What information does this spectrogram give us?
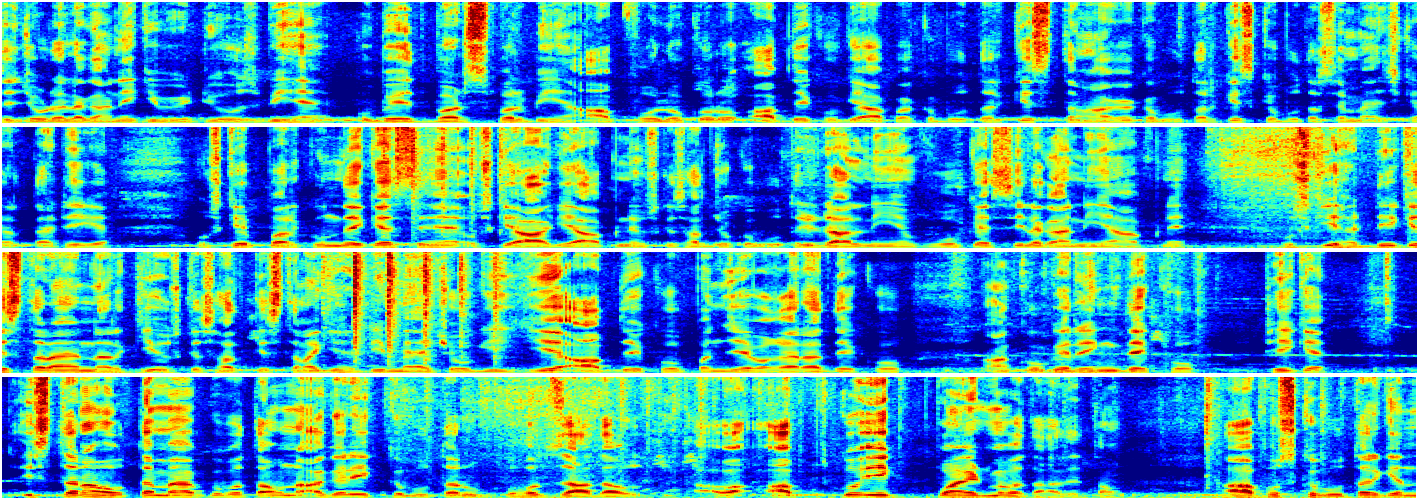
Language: Hindi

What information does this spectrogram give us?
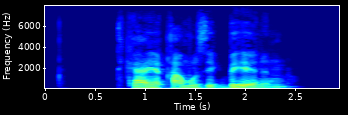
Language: Central Kurdish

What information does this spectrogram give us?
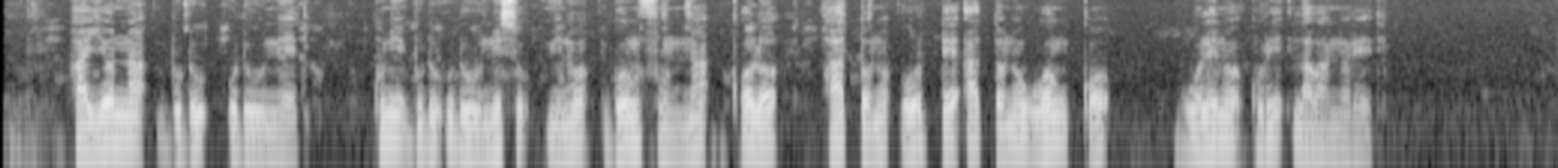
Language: Sidamo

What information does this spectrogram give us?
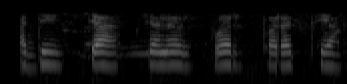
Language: Marathi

